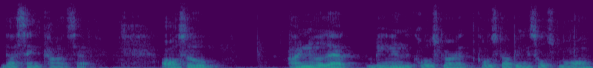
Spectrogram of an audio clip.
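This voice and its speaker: Somewhat breathy and dark, mellow in tone, the voice speaks in a Puerto Rican accent with monotone, flat intonation. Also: man. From Puerto Rico. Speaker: military recruiter. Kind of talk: presentation to high school students.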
